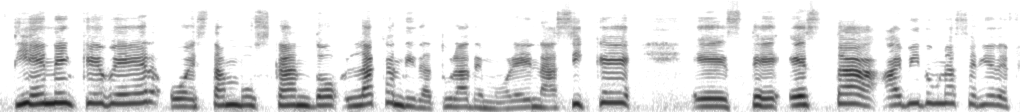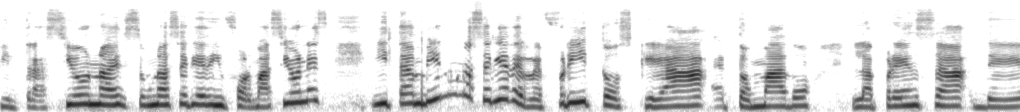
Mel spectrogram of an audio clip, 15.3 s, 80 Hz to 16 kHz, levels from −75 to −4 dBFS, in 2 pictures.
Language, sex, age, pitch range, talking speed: Spanish, female, 40-59, 220-295 Hz, 135 wpm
